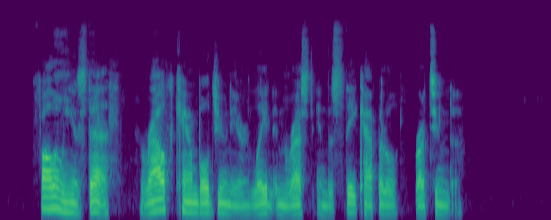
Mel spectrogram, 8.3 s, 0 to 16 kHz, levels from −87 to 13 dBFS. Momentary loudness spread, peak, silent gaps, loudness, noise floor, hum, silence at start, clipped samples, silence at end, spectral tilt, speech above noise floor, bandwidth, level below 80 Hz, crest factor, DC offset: 13 LU; -2 dBFS; none; -21 LUFS; -86 dBFS; none; 0.6 s; under 0.1%; 1.45 s; -7 dB/octave; 66 dB; 10.5 kHz; -54 dBFS; 20 dB; under 0.1%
